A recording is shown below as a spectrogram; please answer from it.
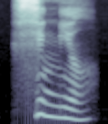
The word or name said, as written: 性命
